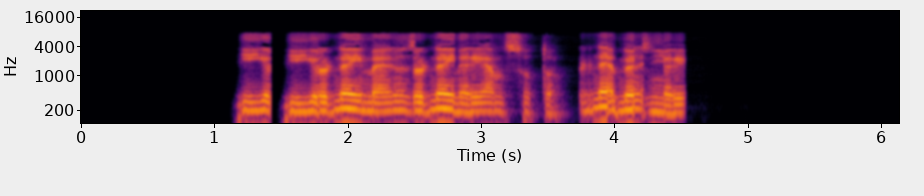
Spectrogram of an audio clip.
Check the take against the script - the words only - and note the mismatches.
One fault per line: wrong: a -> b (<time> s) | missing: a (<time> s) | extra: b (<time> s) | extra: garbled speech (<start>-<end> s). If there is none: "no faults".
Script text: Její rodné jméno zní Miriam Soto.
extra: její (1.5 s)
wrong: zní -> rodné (2.5 s)
extra: garbled speech (3.7-4.5 s)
